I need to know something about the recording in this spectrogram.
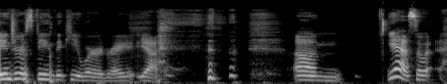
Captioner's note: laughs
